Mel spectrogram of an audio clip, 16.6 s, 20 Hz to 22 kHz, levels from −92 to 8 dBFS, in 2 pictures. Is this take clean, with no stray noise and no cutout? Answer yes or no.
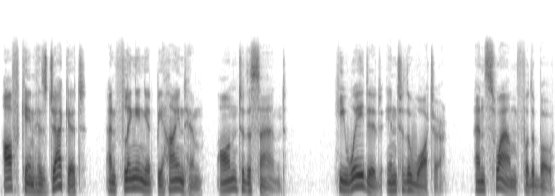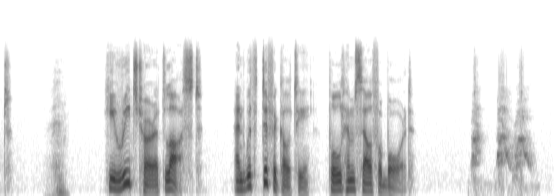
no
